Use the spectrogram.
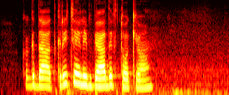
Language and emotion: Russian, neutral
